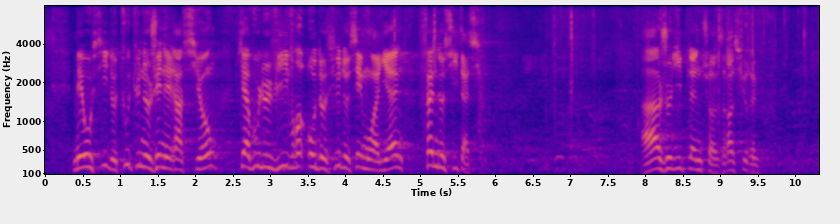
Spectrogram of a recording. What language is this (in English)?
French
